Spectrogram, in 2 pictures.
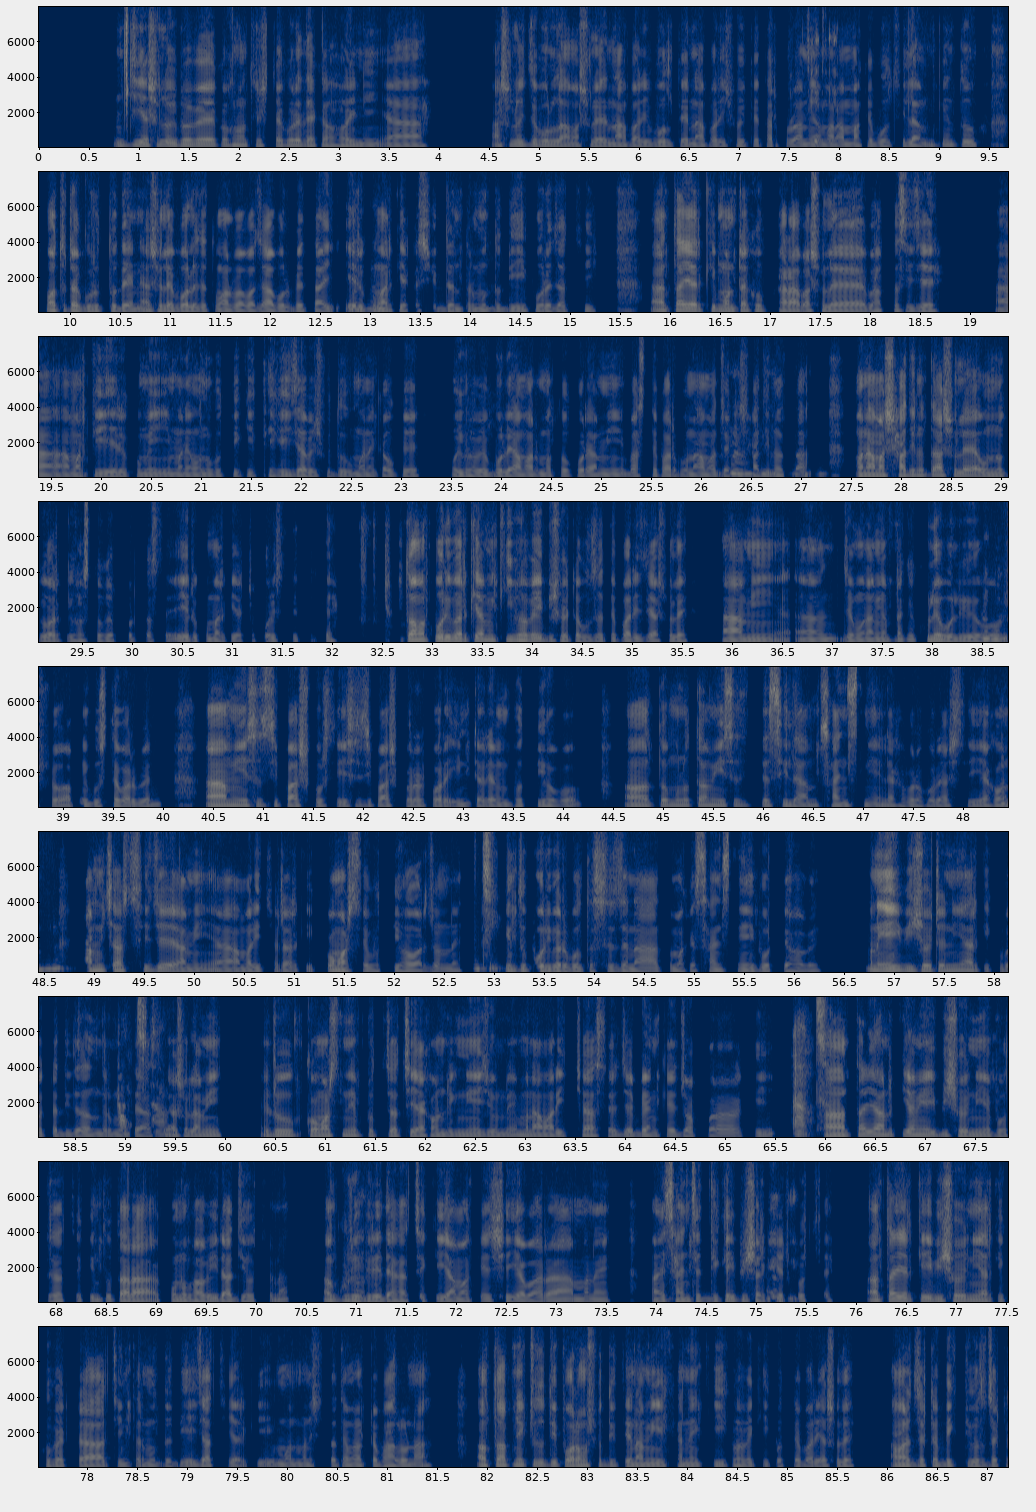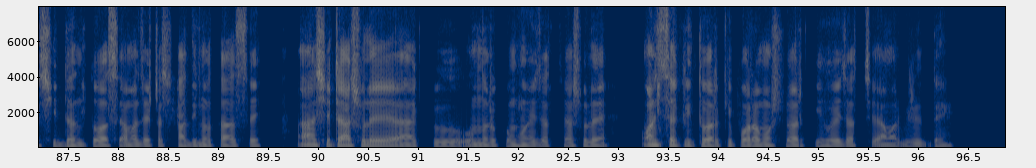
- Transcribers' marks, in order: other background noise
- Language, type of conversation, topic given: Bengali, advice, ব্যক্তিগত অনুভূতি ও স্বাধীনতা বজায় রেখে অনিচ্ছাকৃত পরামর্শ কীভাবে বিনয়ের সঙ্গে ফিরিয়ে দিতে পারি?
